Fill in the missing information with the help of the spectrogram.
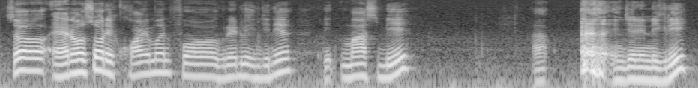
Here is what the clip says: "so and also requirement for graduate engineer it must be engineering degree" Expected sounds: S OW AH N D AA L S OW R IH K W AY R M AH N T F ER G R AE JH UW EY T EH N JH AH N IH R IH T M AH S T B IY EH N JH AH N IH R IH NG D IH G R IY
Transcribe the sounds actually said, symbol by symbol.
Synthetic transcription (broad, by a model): S OW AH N AA L S OW R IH K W AY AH M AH N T F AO G R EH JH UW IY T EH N JH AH N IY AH IH T M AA S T B IY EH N JH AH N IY IH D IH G R IY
